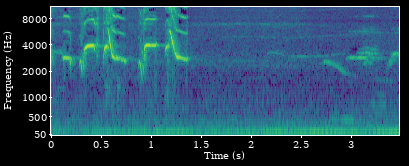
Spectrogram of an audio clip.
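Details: Oriental magpie-robin combination song used for training other birds: three loud, sharply sweeping whistled phrases in the first second and a half. Faint distant whistles and a low steady hum follow.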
